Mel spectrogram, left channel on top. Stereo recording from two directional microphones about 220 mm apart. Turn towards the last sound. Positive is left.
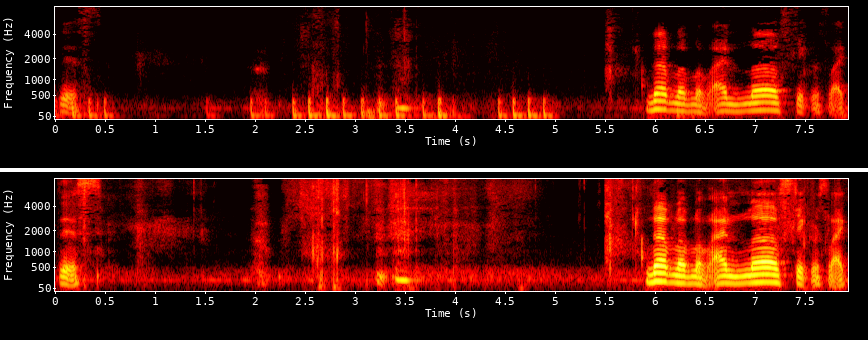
turn(degrees=-30)  # may be behind; listen again after turning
